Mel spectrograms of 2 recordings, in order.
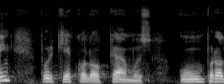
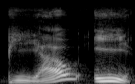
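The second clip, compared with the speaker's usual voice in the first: "Piauí" drawn out as Piau, Í; separated hiatus. Shown as a demonstration. Teacher shows where the accent goes, separated hiatus. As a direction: set the final stressed í of "Piauí" apart. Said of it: "eu separei só o hiato".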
